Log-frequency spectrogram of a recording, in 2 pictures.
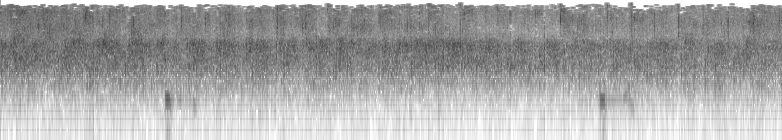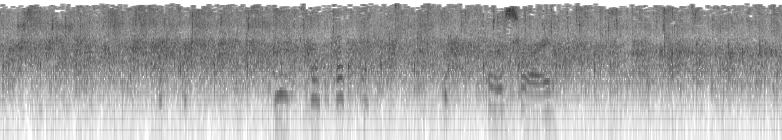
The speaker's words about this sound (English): Yeah. Isn't that a great story? You're applauding the epic. Isn't it fantastic?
